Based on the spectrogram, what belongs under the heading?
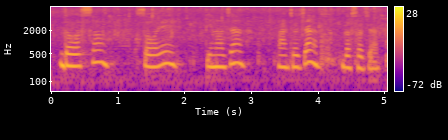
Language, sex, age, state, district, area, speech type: Odia, female, 18-30, Odisha, Nabarangpur, urban, spontaneous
